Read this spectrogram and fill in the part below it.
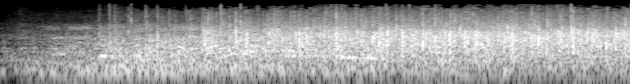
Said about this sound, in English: And the applause there tells you Carr had scored. His side won that night.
